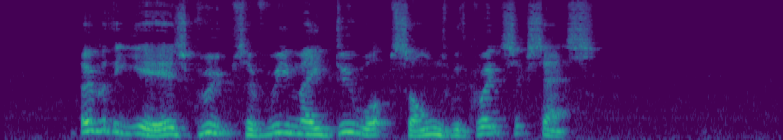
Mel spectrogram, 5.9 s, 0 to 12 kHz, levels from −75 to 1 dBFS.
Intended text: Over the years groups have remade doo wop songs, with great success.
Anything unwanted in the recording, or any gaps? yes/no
no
